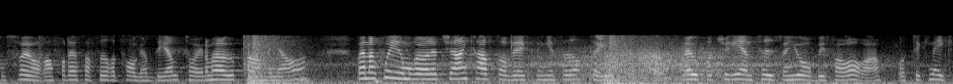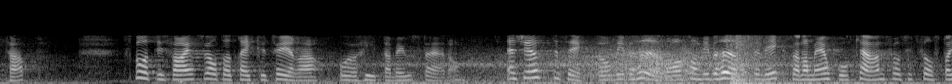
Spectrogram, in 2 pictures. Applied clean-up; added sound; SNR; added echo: none; Slam / Wood + Traffic noise, roadway noise / Bicycle; 6 dB; none.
